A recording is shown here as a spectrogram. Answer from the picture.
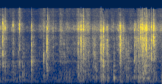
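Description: A folded paper instruction leaflet rustling and crinkling in the hands as it is opened out, a run of irregular crackles.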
